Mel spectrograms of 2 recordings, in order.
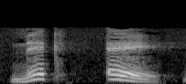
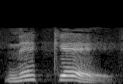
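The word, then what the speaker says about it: Nick-A (νίκη): And you're pronouncing it as we would in English. It's the word Nike. Nike, Nike, N, Nun, looks like a for you that are learning the alphabet, it looks like this, the Nun, the Yota, the Kappa, and the A sound, and it's accented there. And so, you know, that is pronounced Nick-A, Nick-A. And, of course, in English, we don't say Nikes. We call them Nikes.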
